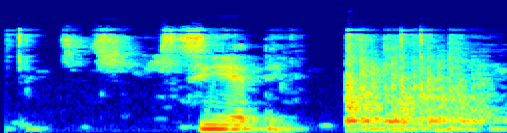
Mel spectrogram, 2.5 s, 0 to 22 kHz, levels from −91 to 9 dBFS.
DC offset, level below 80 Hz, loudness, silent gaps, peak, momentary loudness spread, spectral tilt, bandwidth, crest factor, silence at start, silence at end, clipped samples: under 0.1%; -52 dBFS; -16 LUFS; none; 0 dBFS; 13 LU; -4 dB/octave; 9.6 kHz; 16 dB; 0.1 s; 0 s; under 0.1%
